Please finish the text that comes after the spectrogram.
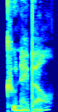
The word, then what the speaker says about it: Knabel: people goes missing herself Andrea Michelle Kabal pronounced kunel was a 37-year-old old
